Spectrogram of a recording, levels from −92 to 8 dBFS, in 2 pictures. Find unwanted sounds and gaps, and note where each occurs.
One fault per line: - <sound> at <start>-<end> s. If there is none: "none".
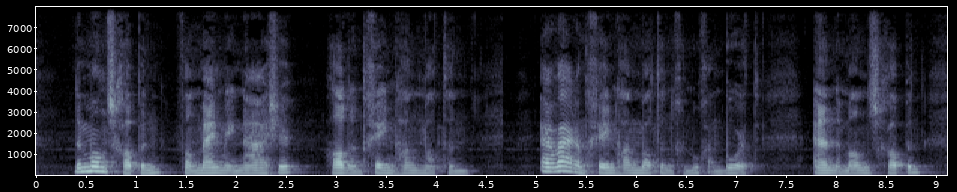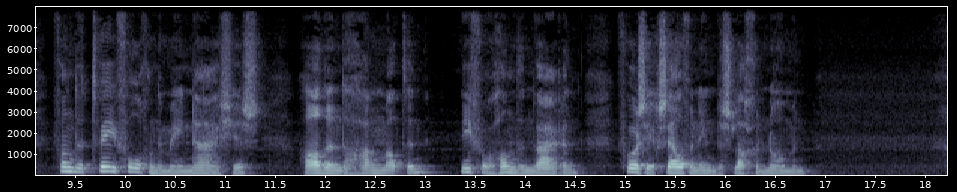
none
